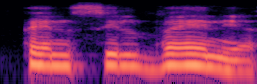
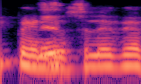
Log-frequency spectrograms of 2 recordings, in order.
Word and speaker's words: Pennsylvania: Collins amesema inaitwa Pennsylvania, si Pendoslavia venye No, unasema it's Kizito. Pennsylvania. It's pronounced as Pennsylvania. Pennsylvania. Yeah, ndio nilikuwa nawaambia hapa, nyinyi mnaita Pendoslavia.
